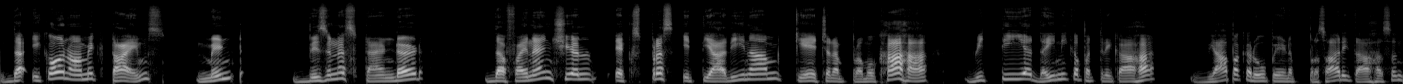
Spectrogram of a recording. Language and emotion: Sanskrit, neutral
